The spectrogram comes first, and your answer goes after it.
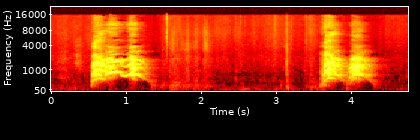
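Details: Dog in winter 2014 giving two loud, harsh barks about three seconds apart, the second breaking into a quick double, with faint background shuffling in between.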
